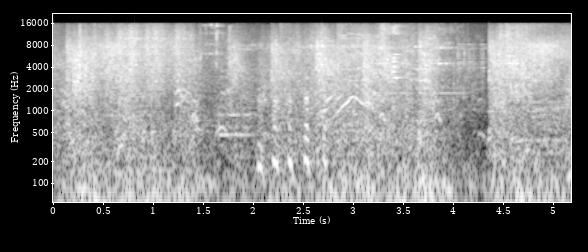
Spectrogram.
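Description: Magic spells burst and crackle with a whooshing roar.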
